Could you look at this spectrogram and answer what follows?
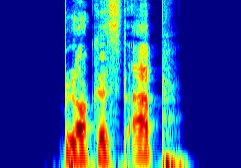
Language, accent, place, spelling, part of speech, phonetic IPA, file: German, Germany, Berlin, blockest ab, verb, [ˌblɔkəst ˈap], De-blockest ab.ogg
- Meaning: second-person singular subjunctive I of abblocken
